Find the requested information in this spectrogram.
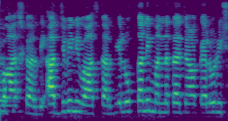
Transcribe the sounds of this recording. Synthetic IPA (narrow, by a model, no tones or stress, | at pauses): ʋaːskəɾd̪iːʔəd͡ʒʋiːnɪʋaːskəɾd̪iːɛːloːkãːd̪iːmənːət̪ãːd͡ʒãːkɛːloːɾɪʃ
